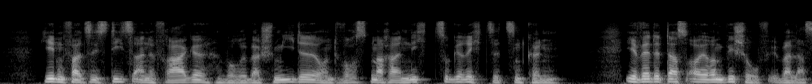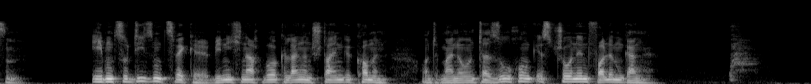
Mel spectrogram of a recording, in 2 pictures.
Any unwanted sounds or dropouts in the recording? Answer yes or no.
yes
